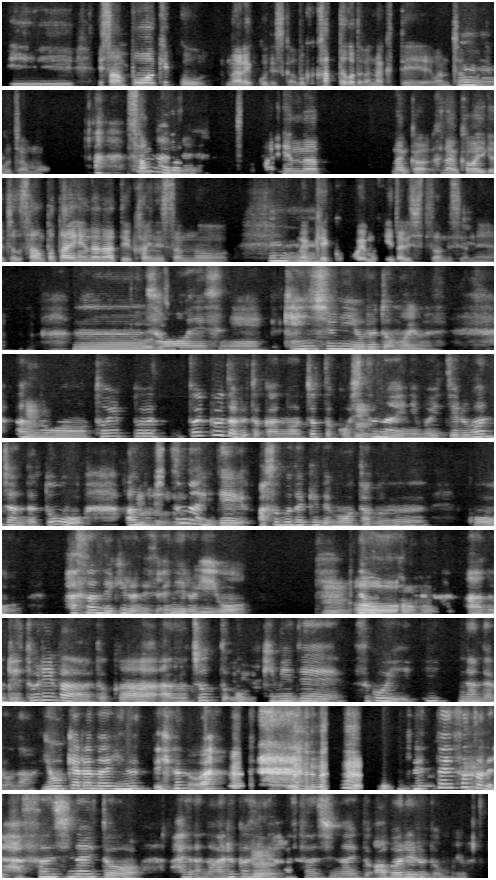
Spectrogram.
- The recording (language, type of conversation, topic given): Japanese, unstructured, 猫と犬では、どちらが好きですか？その理由は何ですか？
- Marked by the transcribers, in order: laughing while speaking: "っていうのは"; distorted speech; laugh; unintelligible speech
